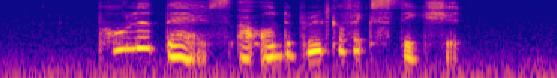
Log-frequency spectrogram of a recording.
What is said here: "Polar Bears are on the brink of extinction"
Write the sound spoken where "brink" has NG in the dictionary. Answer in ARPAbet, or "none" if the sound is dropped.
none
